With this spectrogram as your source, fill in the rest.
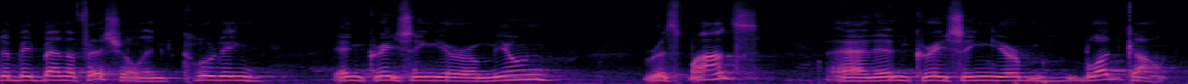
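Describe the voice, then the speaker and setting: Speaking at a very slow pace, a man uses a high pitch with ordinary pitch variation and very even loudness. Noticeable background noise runs underneath. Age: 80s+. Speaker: physician and health lecturer. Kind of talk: health talk to church audience.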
